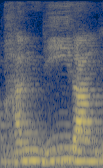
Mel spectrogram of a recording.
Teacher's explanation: 그래서 이 디귿과 니은이 만나서 얘도 뭐로 바뀌어? 니은으로 바뀌는 비음화까지 나타나서 반니랑 이렇게 되는 거야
